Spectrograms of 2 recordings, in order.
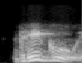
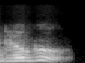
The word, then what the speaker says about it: Bhrigu: Bhrigu. It's not Bhrugu. Have you heard it like Bhrigu or Bhrugu? Then it's inconsistent, na? But re is consistently used in every actually word. Bhrigu, Mrityu, Rishi, or Mridu, Mrida.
